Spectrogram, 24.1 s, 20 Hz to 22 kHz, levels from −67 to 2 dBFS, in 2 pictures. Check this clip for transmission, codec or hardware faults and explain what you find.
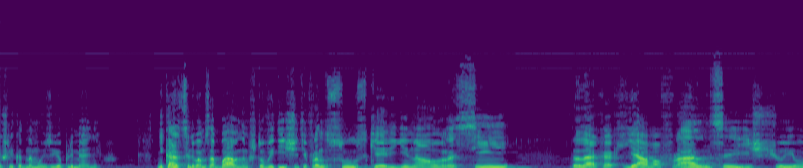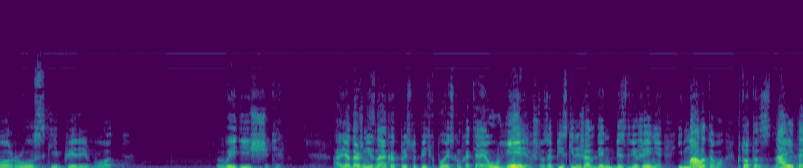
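Two faults are present: a steady whine through the whole clip and a slowed stretch in the middle.

A thin, fixed-pitch whine runs from start to finish, built on 1 kHz with its strongest component up at 15 kHz, sitting about 45 dB below the audio. This is USB whine, where current drawn in 1 ms bus frames leaks into the audio through shared power or ground.

From 4.82 to 14.06 s the pace suddenly drags to 0.569 times normal speed while the pitch holds steady. This is likely a time-stretched section, with software repeating short pieces to lengthen the audio without lowering its pitch.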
